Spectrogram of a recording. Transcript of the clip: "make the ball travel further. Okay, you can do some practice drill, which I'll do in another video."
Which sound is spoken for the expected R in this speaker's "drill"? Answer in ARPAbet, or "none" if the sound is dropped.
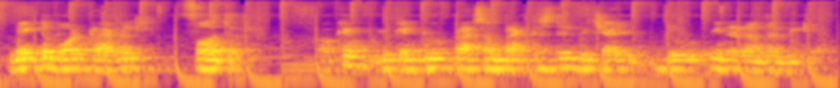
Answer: none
